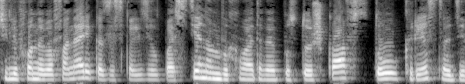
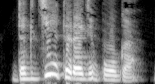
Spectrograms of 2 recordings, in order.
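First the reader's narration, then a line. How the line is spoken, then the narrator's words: Irritated question. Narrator (Russian): спросила она раздраженно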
